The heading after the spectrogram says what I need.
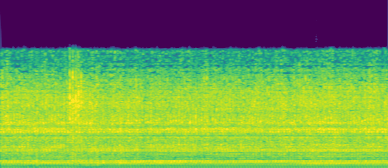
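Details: Craftsman four-stroke edger, Tecumseh engine, after moving governor linkage to correct hole, choke on, throttle under halfway: brief catch then steady even buzz at constant speed, governor holding revs; normal running.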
